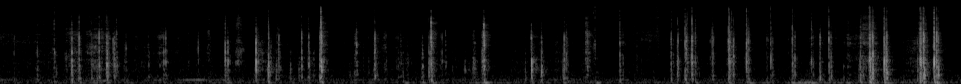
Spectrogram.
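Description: A yellow Crayola cardboard box full of coloured pencils, visible through its window, is tapped and scratched on its printed front with fingertips and short nails. Dense, quick, dry clicks and bright scratchy rasps come in irregular bursts. Each sound dies away almost at once over a quiet background.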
